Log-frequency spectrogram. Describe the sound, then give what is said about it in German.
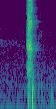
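A single short, sharp sneeze-like burst, made by a person mimicking a dog's sneeze: a quick breathy snort, then near silence. “Weißt du, wie ein Hund niest? Kannst du das nachmachen?”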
